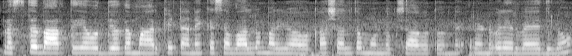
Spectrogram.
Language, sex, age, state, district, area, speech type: Telugu, female, 18-30, Telangana, Nagarkurnool, urban, spontaneous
